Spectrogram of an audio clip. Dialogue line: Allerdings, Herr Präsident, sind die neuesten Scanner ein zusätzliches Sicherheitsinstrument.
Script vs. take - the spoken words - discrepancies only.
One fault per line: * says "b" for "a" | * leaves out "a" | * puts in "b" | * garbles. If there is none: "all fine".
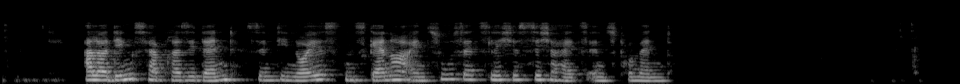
all fine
